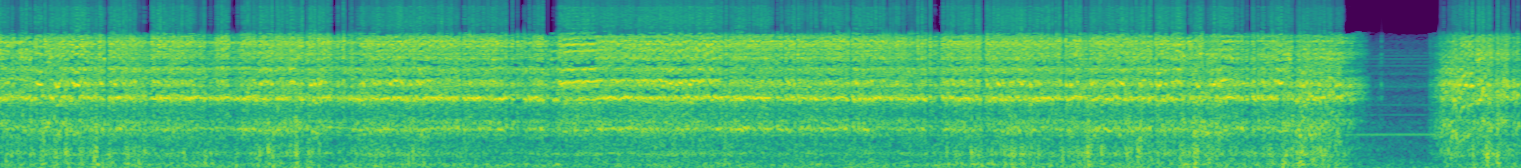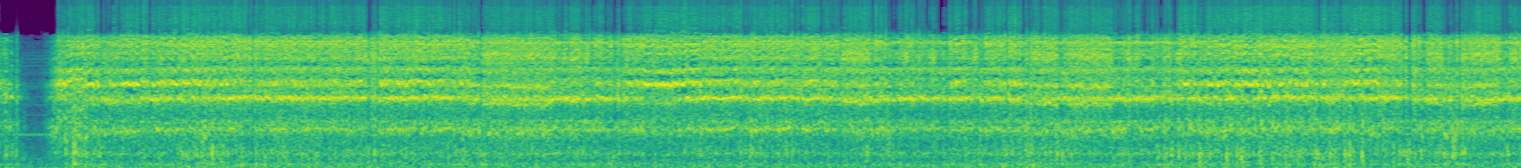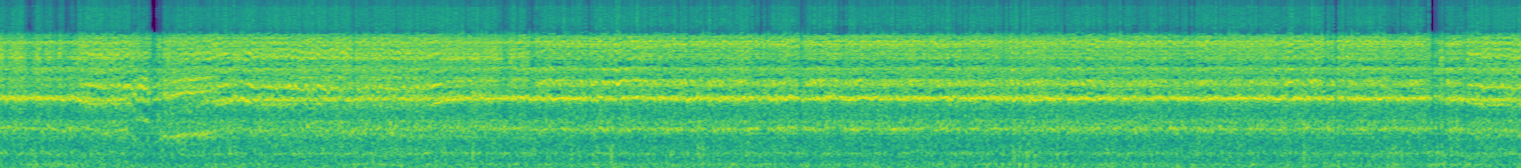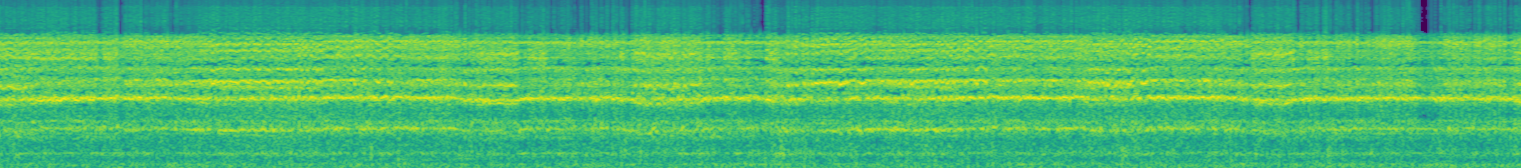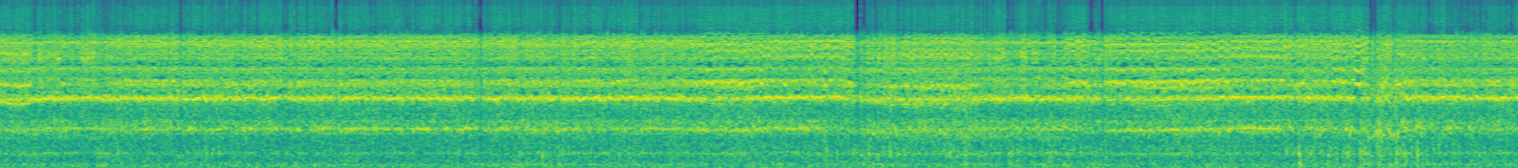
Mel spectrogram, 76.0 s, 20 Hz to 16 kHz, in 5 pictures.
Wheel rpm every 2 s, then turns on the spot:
230, 230, 230, 230, 230, 230, 180, 60, 210, 230, 220, 230, 230, 220, 230, 210, 200, 220, 230, 230, 230, 240, 230, 230, 220, 230, 230, 220, 230, 230, 230, 230, 230, 230, 220, 220, 220, 240.
none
